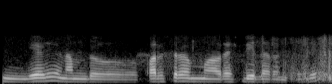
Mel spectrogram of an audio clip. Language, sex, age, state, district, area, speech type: Kannada, male, 45-60, Karnataka, Raichur, rural, conversation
